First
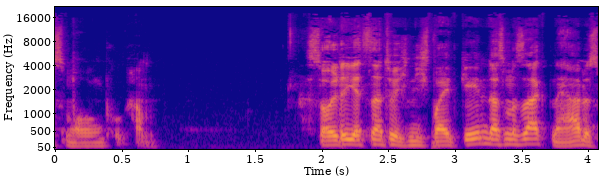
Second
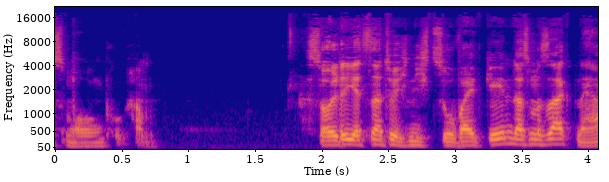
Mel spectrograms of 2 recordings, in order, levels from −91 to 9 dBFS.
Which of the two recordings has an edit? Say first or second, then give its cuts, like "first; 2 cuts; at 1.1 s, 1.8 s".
first; 1 cut; at 2.8 s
